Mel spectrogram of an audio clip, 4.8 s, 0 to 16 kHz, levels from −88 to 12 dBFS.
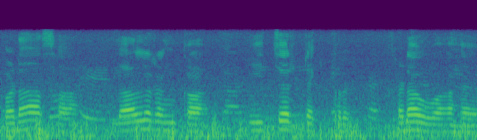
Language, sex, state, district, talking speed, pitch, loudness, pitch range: Hindi, male, Haryana, Charkhi Dadri, 125 wpm, 170 Hz, -16 LUFS, 150-180 Hz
